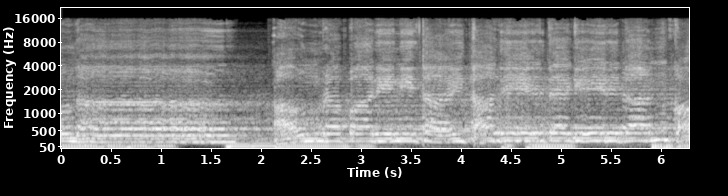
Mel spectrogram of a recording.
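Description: Male voices singing a Bengali Islamic song (tarana), holding long, bending notes over a deep, steady bass drone.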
